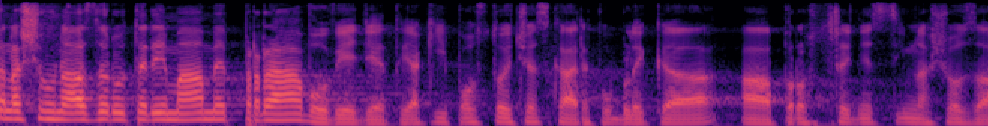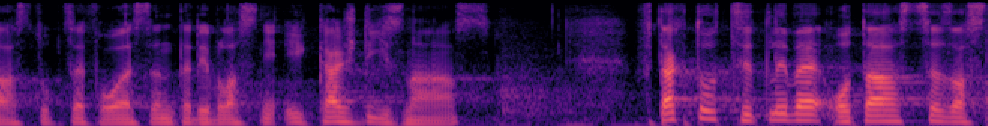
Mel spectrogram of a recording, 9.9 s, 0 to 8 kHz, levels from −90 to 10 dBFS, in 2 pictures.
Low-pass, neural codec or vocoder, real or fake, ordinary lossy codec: 7.2 kHz; none; real; Opus, 64 kbps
